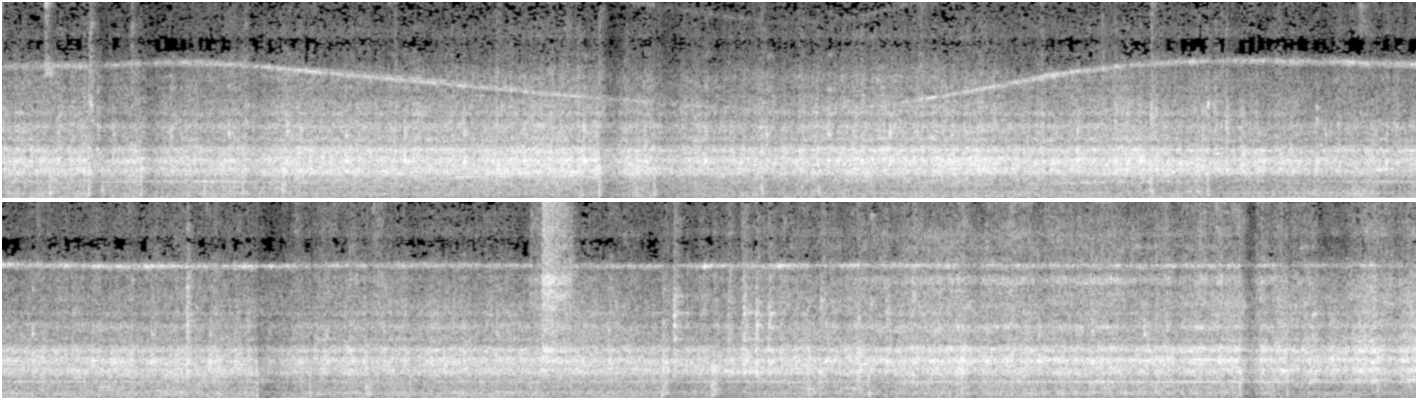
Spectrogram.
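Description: Regional passenger train running along the line, heard from on board: a steady rumble of wheels on rails with a few rail-joint knocks and a thin high whine that dips and rises again.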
